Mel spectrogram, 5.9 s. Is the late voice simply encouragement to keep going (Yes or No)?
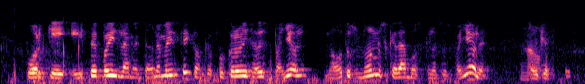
Yes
